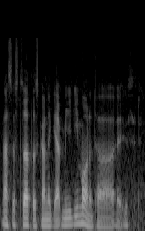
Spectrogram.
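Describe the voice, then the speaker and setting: A man's voice: on the low side, animated, normal speed. A man doing casual game playthrough commentary and reading dialogue aloud in an offhand, joking way. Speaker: gamer, streamer. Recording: game music behind.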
